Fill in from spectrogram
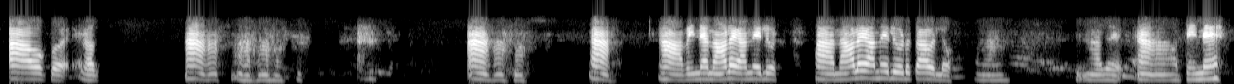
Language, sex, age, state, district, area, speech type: Malayalam, female, 60+, Kerala, Pathanamthitta, rural, conversation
